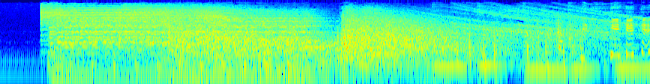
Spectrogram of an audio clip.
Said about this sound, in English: Oh, Prince Vince, I like the fireworks even better than the balloons.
